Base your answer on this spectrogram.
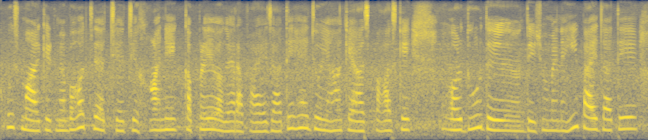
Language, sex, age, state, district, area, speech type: Urdu, female, 30-45, Uttar Pradesh, Aligarh, rural, spontaneous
